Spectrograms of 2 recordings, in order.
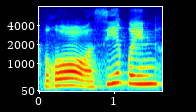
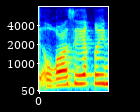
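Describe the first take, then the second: First: गौसीकिन with a heavy long गौ, slowly; correct recitation. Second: गौसेकिन with an e instead of i; wrong vowel. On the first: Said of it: "गौ मोटा होगा". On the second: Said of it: "नहीं बोलना". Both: Shown as a demonstration.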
